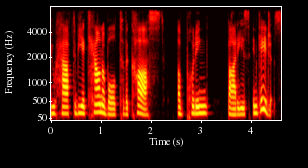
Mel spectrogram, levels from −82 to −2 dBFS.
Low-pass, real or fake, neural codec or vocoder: 7.2 kHz; real; none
